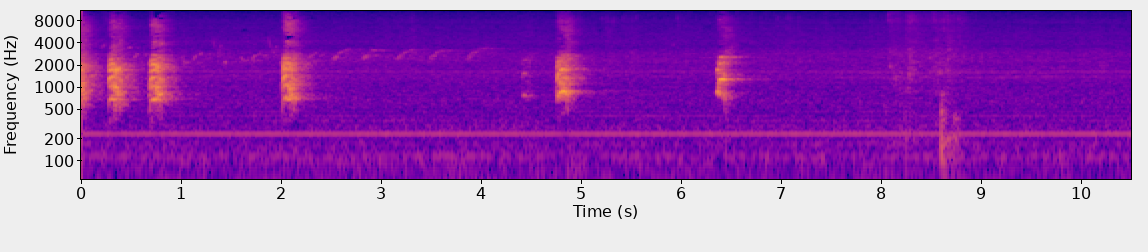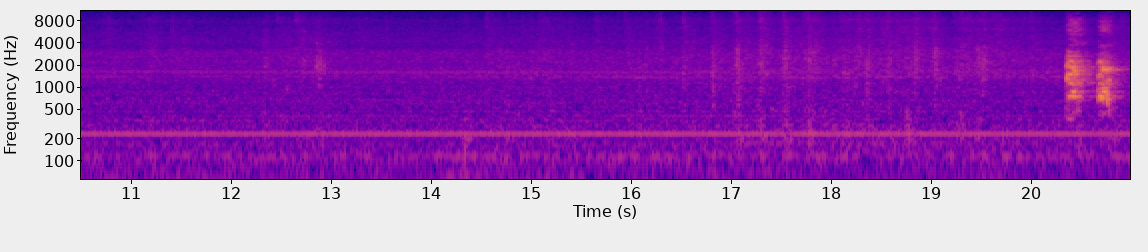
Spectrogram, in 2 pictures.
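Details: Playful Samoyed puppies in a pool give a run of sharp, high-pitched yaps and barks, scattered singly and in pairs across the first seconds and again near the end, with a steady hum and quiet splashing between.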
